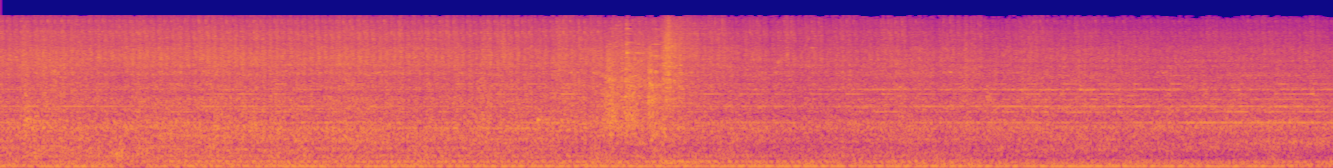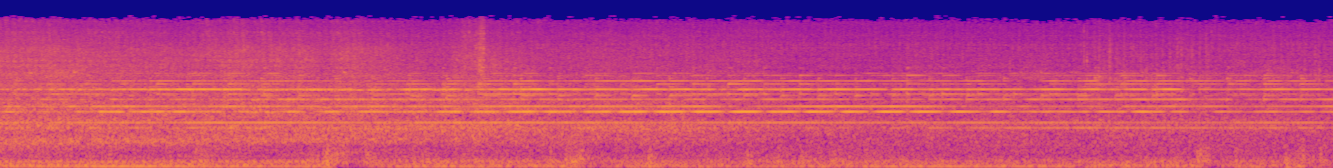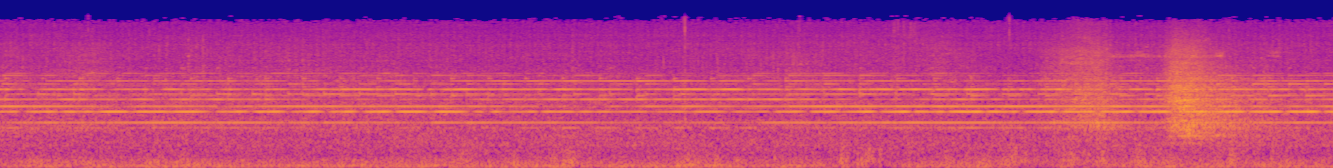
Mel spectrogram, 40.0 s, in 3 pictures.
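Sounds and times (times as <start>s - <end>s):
freight cars rolling rumble: 0.0s - 11.0s, 36.7s - 39.9s
crossing warning bell ringing: 0.0s - 39.9s.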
